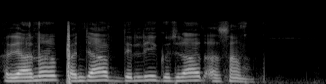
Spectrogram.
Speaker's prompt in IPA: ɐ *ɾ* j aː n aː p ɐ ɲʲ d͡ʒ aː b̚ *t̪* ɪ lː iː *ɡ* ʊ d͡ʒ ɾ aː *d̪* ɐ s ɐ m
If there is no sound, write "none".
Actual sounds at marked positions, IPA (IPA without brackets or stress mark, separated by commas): ɾ, d̪, ɡ, t̪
